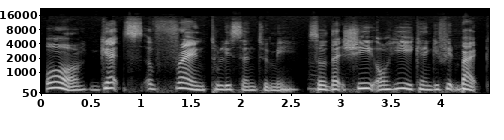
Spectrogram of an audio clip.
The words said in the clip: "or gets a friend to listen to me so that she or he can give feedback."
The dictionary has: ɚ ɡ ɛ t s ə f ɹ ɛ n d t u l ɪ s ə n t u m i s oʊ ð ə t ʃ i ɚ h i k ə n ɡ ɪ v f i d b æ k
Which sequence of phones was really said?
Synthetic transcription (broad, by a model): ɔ ɡ ɛ t s ə f ɹ ɛ n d t u l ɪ s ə n t u m i s oʊ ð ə t ʃ i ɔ h i k ə n ɡ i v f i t b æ k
